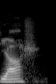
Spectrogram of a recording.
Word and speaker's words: Yash: Am I pronouncing that correctly? It's Yash? Yeah, Yash is fine.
